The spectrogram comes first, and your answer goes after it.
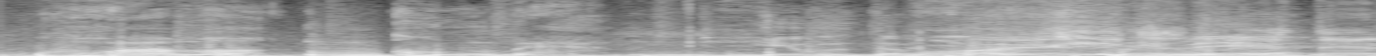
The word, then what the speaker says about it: Kwame Nkrumah: And you say the name right, because you can pronounce it. Say it again for me. Kwame Nkrumah. Kwame Nkrumah.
